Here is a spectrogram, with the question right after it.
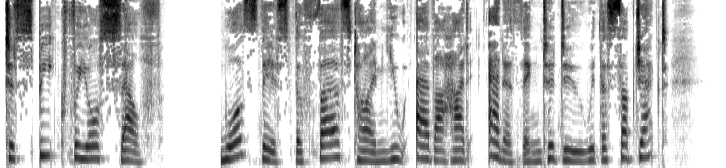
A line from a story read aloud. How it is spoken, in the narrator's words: Markley said sternly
